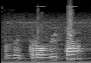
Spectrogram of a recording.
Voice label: "windy", Macedonian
